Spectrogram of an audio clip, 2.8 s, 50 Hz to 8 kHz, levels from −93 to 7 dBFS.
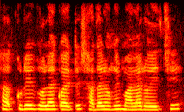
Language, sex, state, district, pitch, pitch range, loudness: Bengali, female, West Bengal, Alipurduar, 250 Hz, 235-265 Hz, -15 LUFS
